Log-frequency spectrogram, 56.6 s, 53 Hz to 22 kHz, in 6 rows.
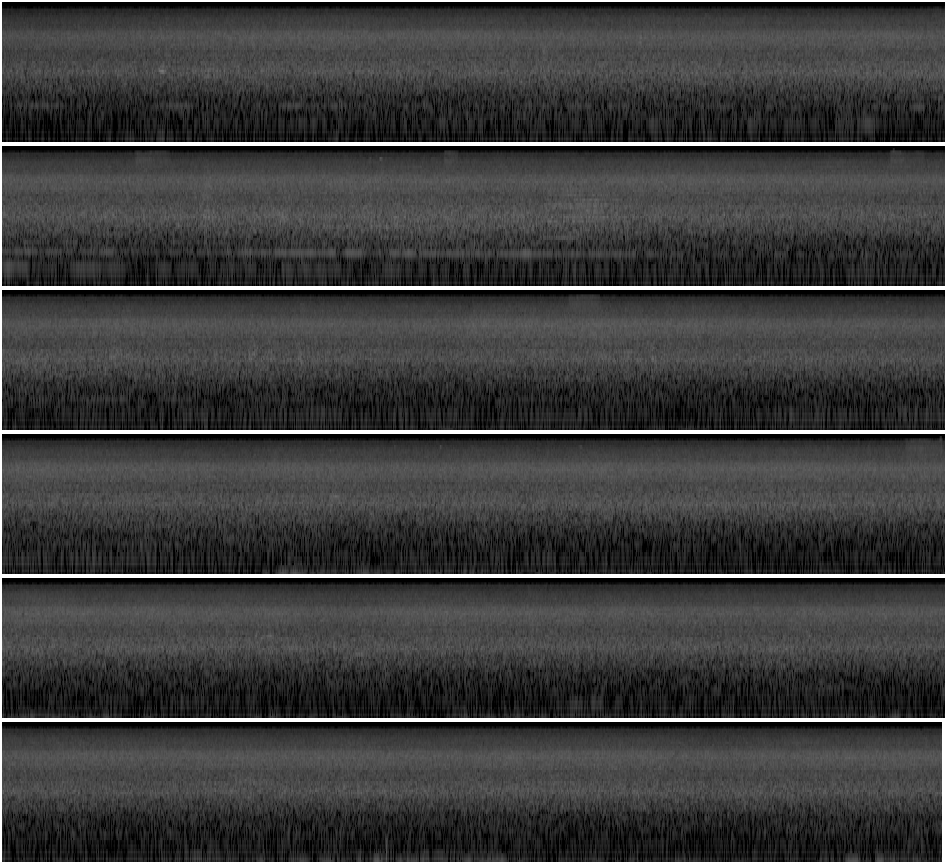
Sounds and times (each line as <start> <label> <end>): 0.0 subtle wind sounds 56.5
